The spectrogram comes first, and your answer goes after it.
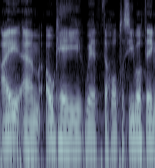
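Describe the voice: This man's voice has a fairly low pitch and a fairly bright tone.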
